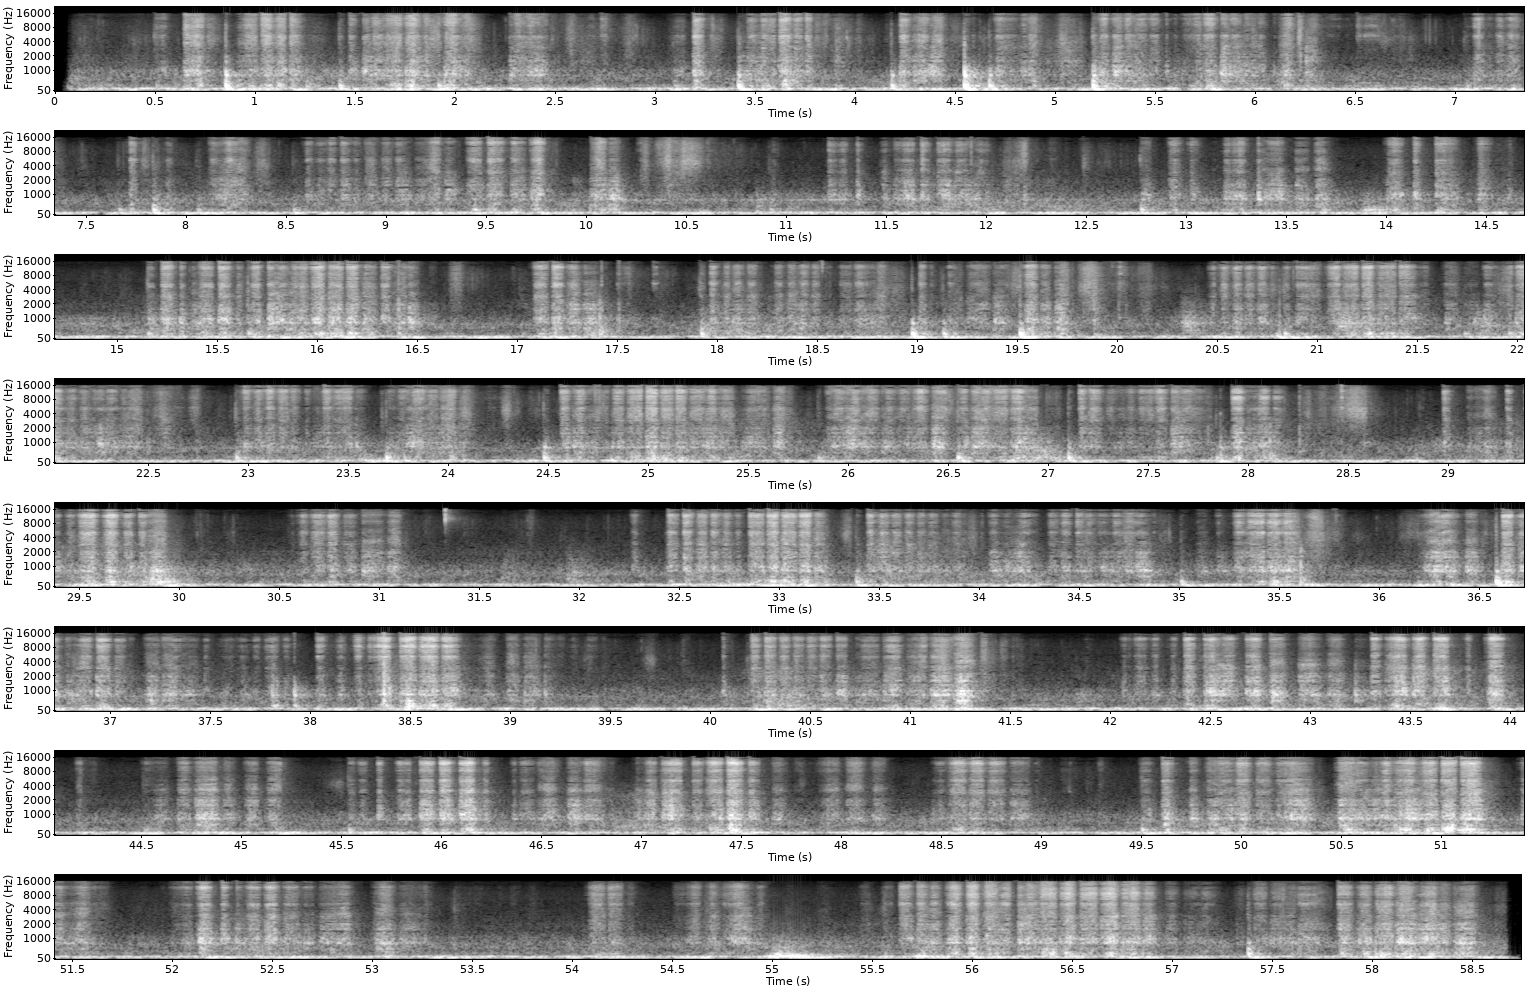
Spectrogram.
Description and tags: Writing with pencil
draw, drawing, paper, pen, pencil, scribble, scribbling, write, writing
